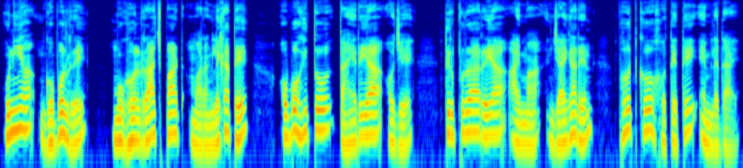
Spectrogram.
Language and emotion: Santali, neutral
